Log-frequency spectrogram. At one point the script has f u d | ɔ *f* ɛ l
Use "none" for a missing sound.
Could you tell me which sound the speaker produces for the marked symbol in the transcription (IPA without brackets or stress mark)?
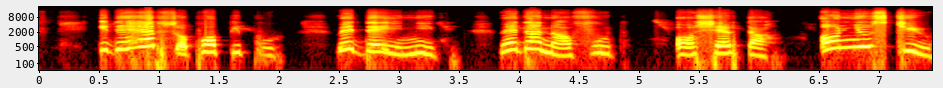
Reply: ʃ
